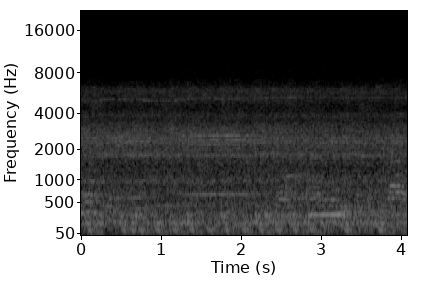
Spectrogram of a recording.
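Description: Steady, even background noise of the room, with a few faint brief tones about three seconds in.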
